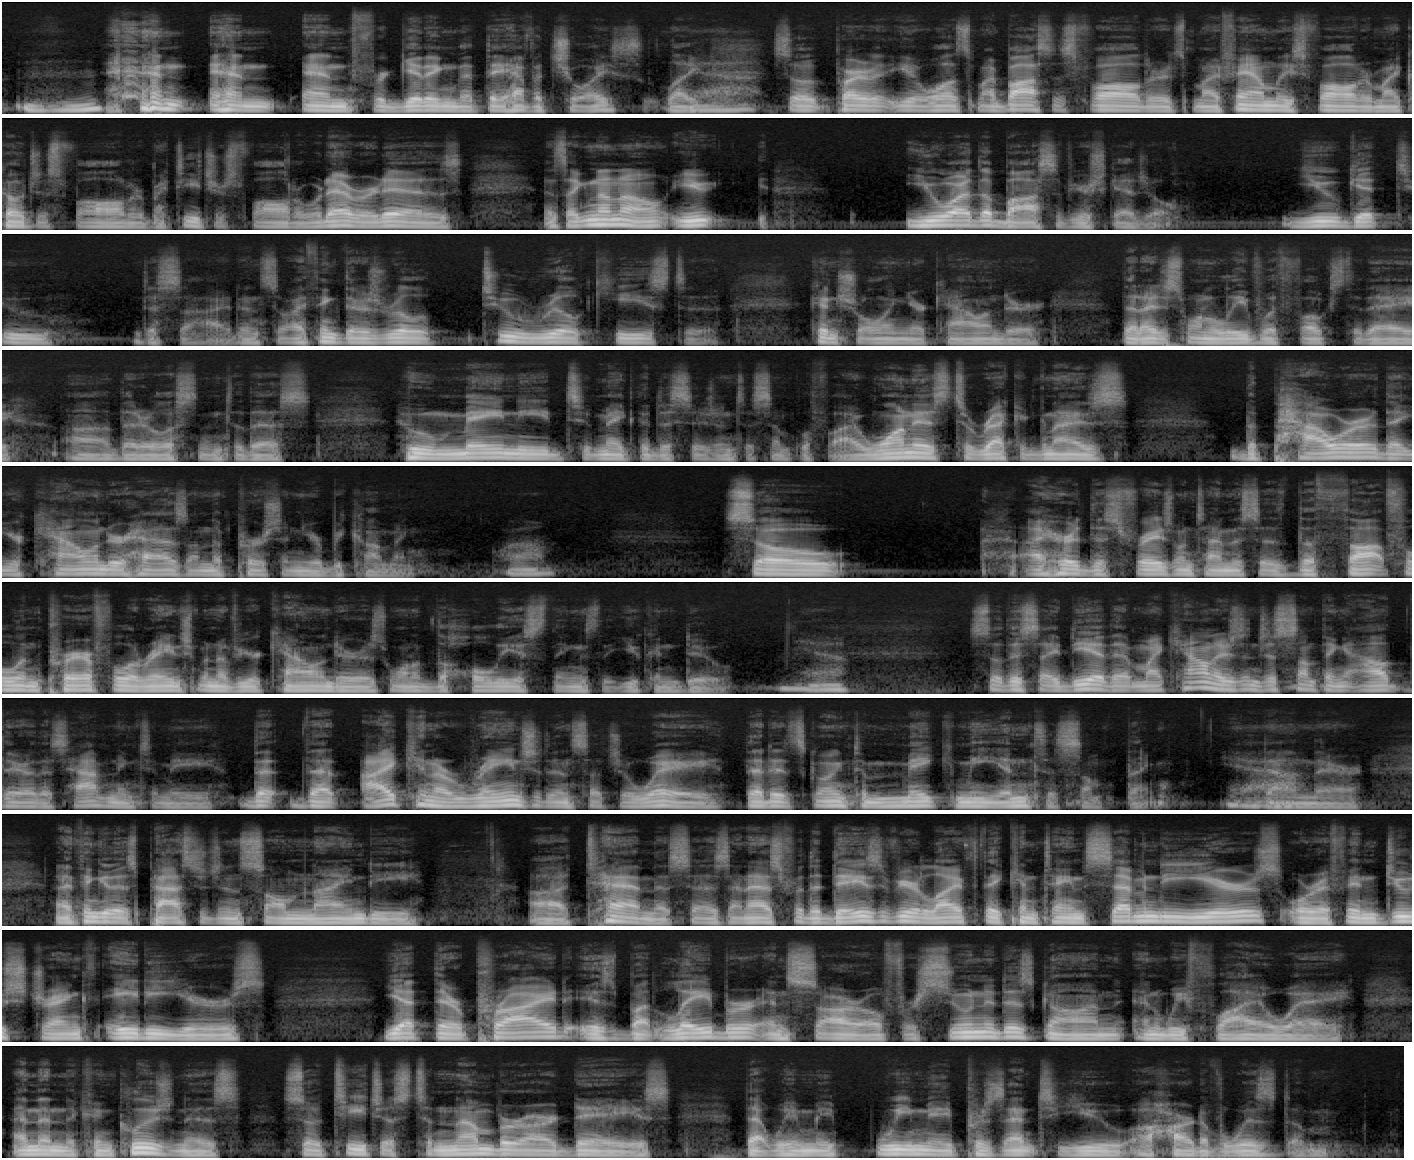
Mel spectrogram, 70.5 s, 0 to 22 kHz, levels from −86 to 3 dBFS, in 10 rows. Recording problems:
hiss; faint; throughout; 30 dB below the speech

